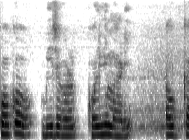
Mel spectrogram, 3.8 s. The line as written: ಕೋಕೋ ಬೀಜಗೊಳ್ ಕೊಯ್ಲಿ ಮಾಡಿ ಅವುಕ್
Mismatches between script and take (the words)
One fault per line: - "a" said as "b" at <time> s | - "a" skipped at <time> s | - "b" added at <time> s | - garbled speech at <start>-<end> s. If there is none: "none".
none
